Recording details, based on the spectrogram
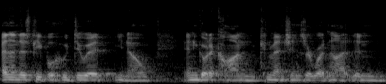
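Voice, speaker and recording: A man at a fairly low pitch and fairly quick pace, with fairly even intonation, audible room echo and noticeable background noise. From New Hampshire, US. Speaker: community theatre actor. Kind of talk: interview.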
